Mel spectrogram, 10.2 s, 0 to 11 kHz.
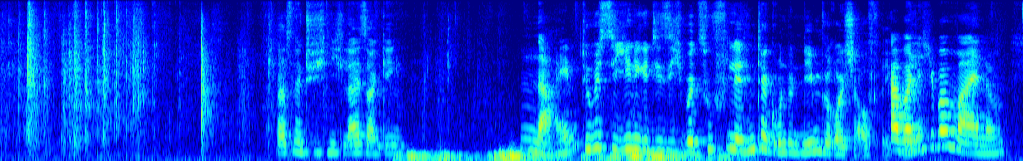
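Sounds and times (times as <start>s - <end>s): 
paper pages being flipped: 0.0s - 4.9s
speech: 2.8s - 4.2s, 5.2s - 10.2s.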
